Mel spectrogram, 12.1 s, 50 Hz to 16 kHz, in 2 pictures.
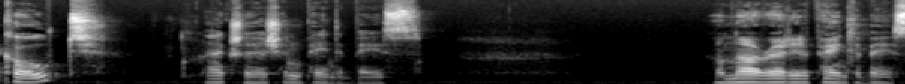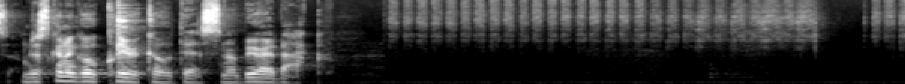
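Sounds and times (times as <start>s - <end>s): sandpaper rubbing on plastic: 8.6s - 12.0s.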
